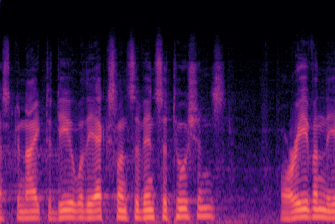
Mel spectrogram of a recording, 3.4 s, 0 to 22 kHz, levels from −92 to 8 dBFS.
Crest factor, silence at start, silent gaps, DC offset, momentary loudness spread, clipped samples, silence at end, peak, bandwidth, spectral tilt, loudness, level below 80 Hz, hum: 14 dB; 0 s; none; under 0.1%; 9 LU; under 0.1%; 0 s; -8 dBFS; 10.5 kHz; -7 dB/octave; -23 LUFS; -50 dBFS; none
